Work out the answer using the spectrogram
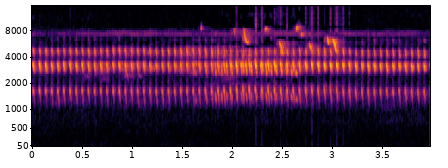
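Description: Rufous hornero song: a loud, fast, even chatter of shrill ringing notes, with other high chirps briefly overlapping midway.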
